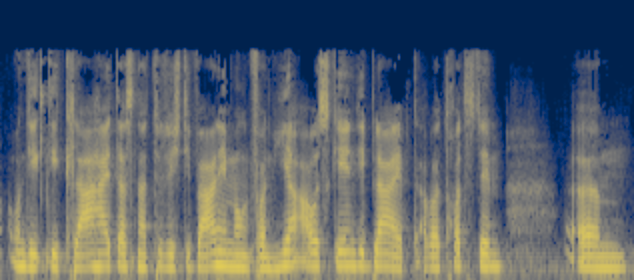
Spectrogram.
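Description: A man's voice: medium pitch, level tone, normal speed. A man taking part in a spiritual dialogue, speaking hesitantly and searching for words with many fillers. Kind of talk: casual reflective conversation.

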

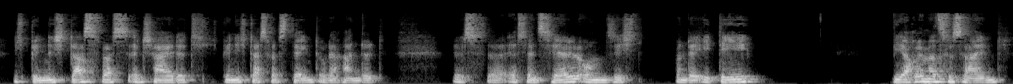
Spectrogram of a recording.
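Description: A man with a fairly low voice answers viewer questions as a spiritual teacher. He speaks calmly and thoughtfully, pausing often with small hesitations as he feels his way through each answer. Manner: calm, musing, with many hesitations.

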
